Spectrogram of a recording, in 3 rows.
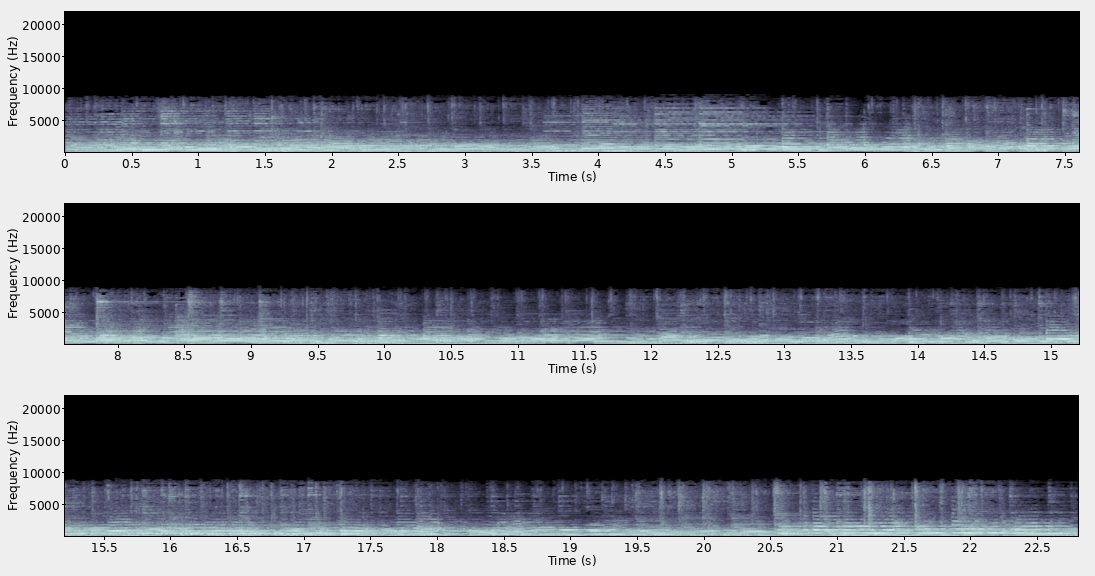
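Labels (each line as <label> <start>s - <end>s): Two electric guitar solos overlap, each using different effects. 0.0s - 22.8s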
